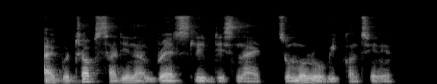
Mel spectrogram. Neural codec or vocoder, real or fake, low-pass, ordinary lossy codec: none; real; 9.9 kHz; none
